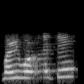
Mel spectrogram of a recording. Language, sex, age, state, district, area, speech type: Gujarati, female, 60+, Gujarat, Kheda, rural, conversation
